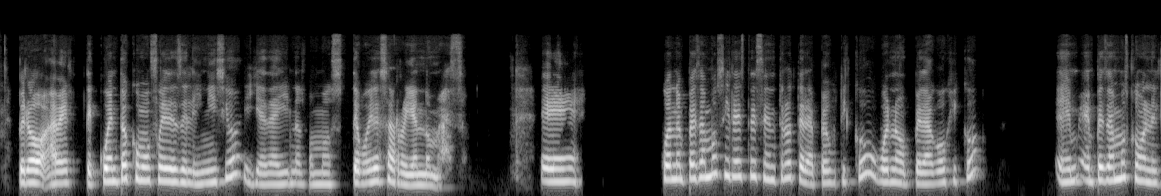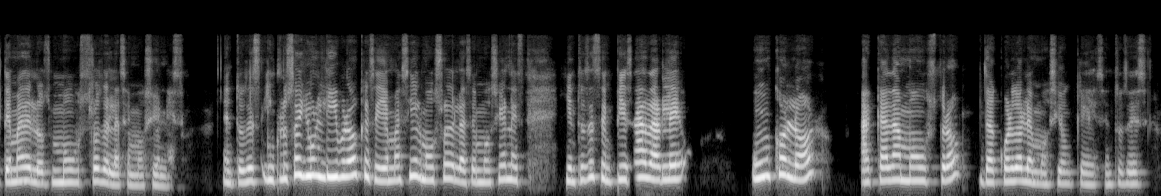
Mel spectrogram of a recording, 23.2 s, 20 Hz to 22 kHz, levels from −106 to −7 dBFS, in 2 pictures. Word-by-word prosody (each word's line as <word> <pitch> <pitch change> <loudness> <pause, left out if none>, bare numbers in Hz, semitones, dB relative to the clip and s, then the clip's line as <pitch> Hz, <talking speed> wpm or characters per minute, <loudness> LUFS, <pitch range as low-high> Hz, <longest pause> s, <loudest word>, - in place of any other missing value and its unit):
pero, 220 -1 +7
a - - +1
ver, 215 +1 -1
te 195 - -4
cuento 240 +4 +4
cómo 260 -3 +1
fue 245 -1 +3
desde 230 -1 +3
el 215 - -3
inicio 225 - -2
y 220 - -9
ya 195 -3 -4
de 190 - -4
ahí 190 +1 -4
nos 200 -1 -8
vamos 190 0 -7
te - - +2
voy 210 +2 -1
desarrollando 190 -8 +1
más, 160 - -8 0.7
eh, 235 -1 +3 1.0
cuando 275 0 +2
empezamos 310 +6 0
a - - 0
ir 325 - -1
a - - +3
este 320 0 -3
centro 285 0 -4
terapéutico, 230 - -4
bueno, 225 -3 -2
pedagógico, 225 - -4 0.7
em, 240 -1 -3
empezamos 255 +2 +1
con 250 -6 -1
el 215 -1 -7
tema 230 +2 +1
de 250 - +2
los 205 -2 -4
monstruos 220 +2 -3
de 220 - -1
las 180 -1 -4
emociones, 175 -1 -9 0.4
entonces, 225 +2 -1
incluso 270 +4 +1
hay 340 -2 +7
un 335 -2 +7
libro 315 +2 +6
que 330 -1 +1
se 260 -4 -1
llama 245 +1 +1
así, 260 +6 -1
el 325 - +3
monstruo 255 +1 -1
de 275 - 0
las 225 -1 -1
emociones, 245 +4 -3 0.4
y 250 - -2
entonces 275 +6 -2
empieza 270 +3 0
a - - +4
darle 270 0 +4 0.7
un 305 +3 +5
color 320 -1 +3 0.4
a 225 +1 0
cada 255 +2 +2
monstruo 250 +5 -1 0.2
de 230 -2 -1
acuerdo 235 +2 +1
a 245 - +2
la 230 - 0
emoción 200 0 -8
que 200 -1 -9
es, 185 0 -13
entonces, 200 +1 -9
240 Hz, 190 wpm, -23 LUFS, 210-275 Hz, 1.0 s, pero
